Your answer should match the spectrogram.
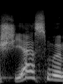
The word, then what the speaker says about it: chiasme: Ça s'écrit chiasme, mais ça se dit chiasme.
